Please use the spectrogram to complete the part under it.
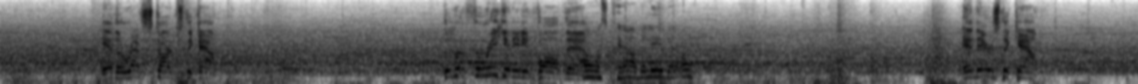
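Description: Heavy blows thud and slam on bodies and the ring mat.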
